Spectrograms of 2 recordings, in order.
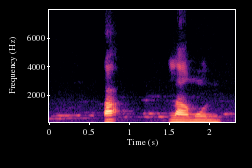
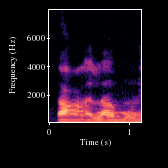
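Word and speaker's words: تَعْلَمُونَ: Memutus suara ain saat membacanya dalam kondisi sukun. Contoh, tak lamun. Harusnya ta'lamun. Ya, jadi ain.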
